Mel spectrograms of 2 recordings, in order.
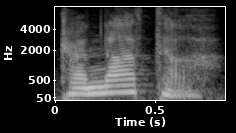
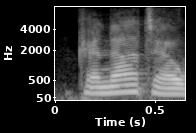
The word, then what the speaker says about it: Kanata: strident than the alonquin canata with its softer T and balance with the accent in the middle in the alonquin canata wasn't about a European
